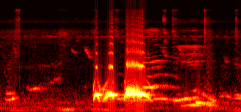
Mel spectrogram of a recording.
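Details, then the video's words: Spotted dove song meant for training caged birds. After a quiet start, a short burst of low coos arrives: a clipped note, then a longer drawn-out coo. Softer trailing notes and faint background sounds follow. "masteran burung tekukur/derkuku"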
